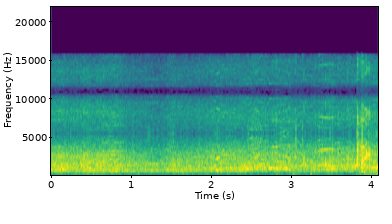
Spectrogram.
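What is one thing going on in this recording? Ice skates scrape and swish across an ice rink.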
